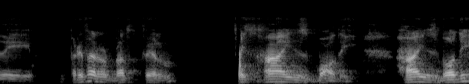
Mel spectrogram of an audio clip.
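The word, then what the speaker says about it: Heinz: are seen in the peripheral blood film is Hines body H's body it's spelled capital h e i n z bodies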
